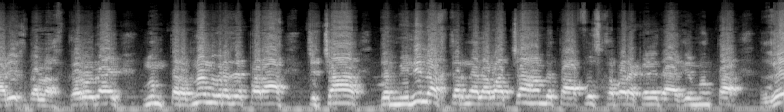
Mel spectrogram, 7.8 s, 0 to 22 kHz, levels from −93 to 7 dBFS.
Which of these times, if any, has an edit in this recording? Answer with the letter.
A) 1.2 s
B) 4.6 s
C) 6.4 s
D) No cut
D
